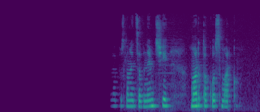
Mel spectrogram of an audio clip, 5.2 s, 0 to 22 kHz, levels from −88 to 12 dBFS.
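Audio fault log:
throughout: MP2 compression, with dull, gurgling granular speech, a flat spectrogram ceiling at 13.6 kHz and flickering upper bands, likely from starved Layer II sub-bands near 80 kbps.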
